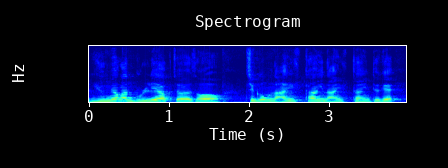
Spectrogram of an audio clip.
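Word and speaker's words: Einstein: 하냐면가 그냥 스가 아니고요 독일어에서 st t 뒤에가 붙으면가 쉬 바입니다 쉬 쉬 알죠 쉬요 발음 그래서 얘 읽을 때는 어떻게 있냐면 슈타인이 슈타인 알겠죠 그래서 아인슈타인이 그래서 이게 이게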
